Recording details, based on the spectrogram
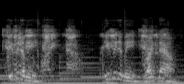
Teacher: Big change comes from the T's being pronounced as D. And this happens because the T's fall between two vowel sounds.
